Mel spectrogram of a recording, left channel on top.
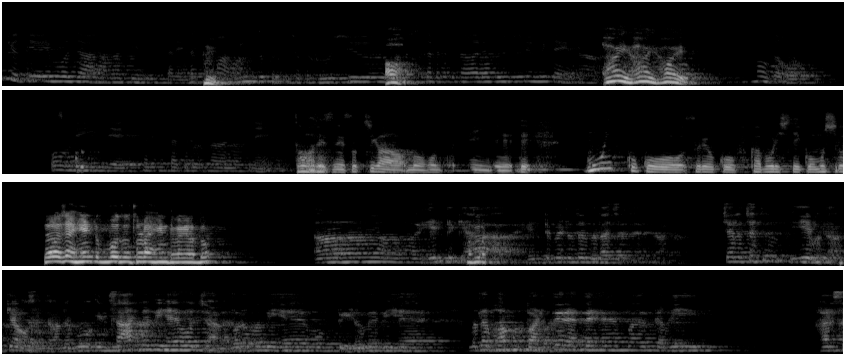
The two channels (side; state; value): both; different; correlation 0.00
